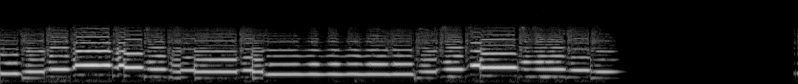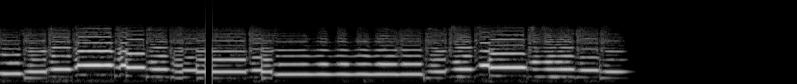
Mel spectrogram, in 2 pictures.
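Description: A recording of everyday sounds with a single dropout near the 10-second mark. From 10.03 to 10.11 s the audio cuts abruptly to silence for about 71 ms, then resumes. This is a Bluetooth stall. The likely cause is radio interference delaying packets on the wireless link, so the headphones' playback buffer drained before the retransmitted data arrived and output halted until it was refilled.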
